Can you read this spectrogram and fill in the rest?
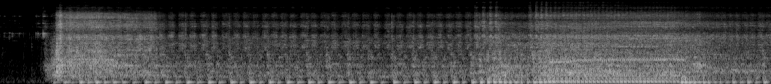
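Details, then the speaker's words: TMX 155 motorcycle that needed about 20 kicks to start, after replacing the carburetor (manifold and wiring already replaced): fires on the first kick into a steady even thumping idle with a brief rev; hard starting fixed. "Pinalitan ko ng carb Ayun one click na mga boss one cck na lango yung 155"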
